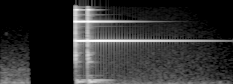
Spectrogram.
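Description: A bicycle bell struck once with a quick double hit, then ringing out on one clear high tone that fades away over about a second and a half.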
